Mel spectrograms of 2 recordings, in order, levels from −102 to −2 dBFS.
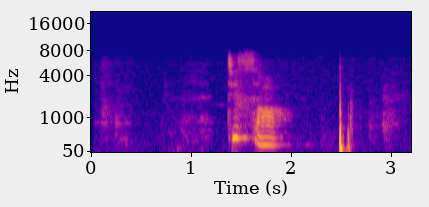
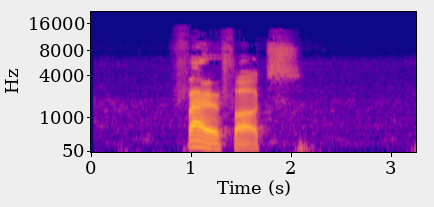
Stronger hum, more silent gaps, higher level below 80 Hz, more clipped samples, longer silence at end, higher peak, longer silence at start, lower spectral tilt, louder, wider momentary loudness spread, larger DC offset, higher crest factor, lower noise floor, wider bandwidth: neither; neither; first, -44 dBFS vs -70 dBFS; neither; second, 0.6 s vs 1.25 s; about the same, -2 dBFS vs -2 dBFS; first, 1.4 s vs 0.95 s; first, -8 dB/octave vs -3.5 dB/octave; second, -28 LUFS vs -22 LUFS; about the same, 16 LU vs 17 LU; neither; about the same, 28 dB vs 24 dB; first, -77 dBFS vs -69 dBFS; second, 7.6 kHz vs 14.5 kHz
